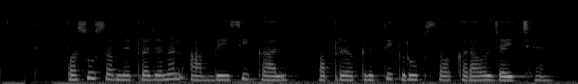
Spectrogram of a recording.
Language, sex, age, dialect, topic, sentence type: Maithili, female, 25-30, Southern/Standard, agriculture, statement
